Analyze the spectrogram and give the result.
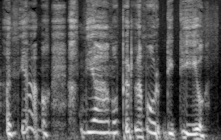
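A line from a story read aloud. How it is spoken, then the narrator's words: Faint pleading voice. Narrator (Italian): Lucia chiamava Renzo con voce fioca e diceva pregando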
